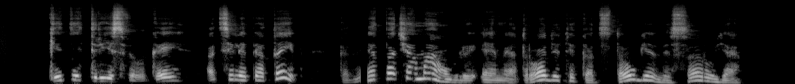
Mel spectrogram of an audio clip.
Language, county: Lithuanian, Šiauliai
